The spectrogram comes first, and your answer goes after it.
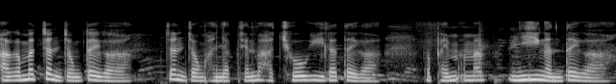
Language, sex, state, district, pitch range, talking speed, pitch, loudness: Wancho, female, Arunachal Pradesh, Longding, 170-200 Hz, 175 wpm, 190 Hz, -17 LUFS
